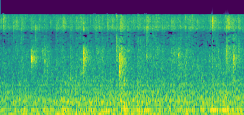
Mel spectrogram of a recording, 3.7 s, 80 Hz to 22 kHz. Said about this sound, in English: Like I'm in the shower now, it's 10:30.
